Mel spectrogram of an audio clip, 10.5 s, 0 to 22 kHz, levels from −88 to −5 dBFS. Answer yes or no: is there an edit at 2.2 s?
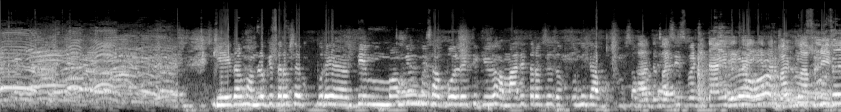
yes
